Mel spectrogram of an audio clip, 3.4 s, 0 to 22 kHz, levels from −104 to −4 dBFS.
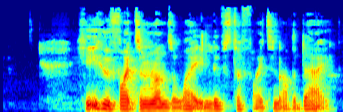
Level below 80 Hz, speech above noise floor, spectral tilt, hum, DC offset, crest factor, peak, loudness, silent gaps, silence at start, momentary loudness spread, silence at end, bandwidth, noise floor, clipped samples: -54 dBFS; 30 dB; -6 dB/octave; none; under 0.1%; 18 dB; -2 dBFS; -20 LUFS; none; 0.45 s; 9 LU; 0.15 s; 16.5 kHz; -49 dBFS; under 0.1%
